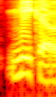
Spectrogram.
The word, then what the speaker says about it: Niko: Nico. That's spelled N-I-K-O.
